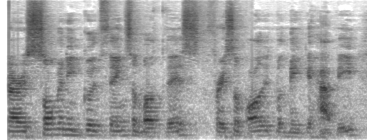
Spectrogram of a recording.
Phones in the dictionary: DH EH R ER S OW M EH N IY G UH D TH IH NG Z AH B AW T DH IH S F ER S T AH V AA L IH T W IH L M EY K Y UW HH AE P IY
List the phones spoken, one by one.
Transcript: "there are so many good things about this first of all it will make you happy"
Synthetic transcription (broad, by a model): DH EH R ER S OW M EH N IY G UH D TH IH NG S AH B AW T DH IH S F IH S AH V AA L IH T W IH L M EY K Y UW HH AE P IY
